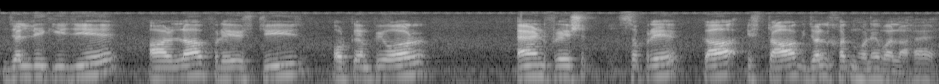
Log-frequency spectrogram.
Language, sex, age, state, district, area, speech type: Urdu, male, 45-60, Delhi, North East Delhi, urban, read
